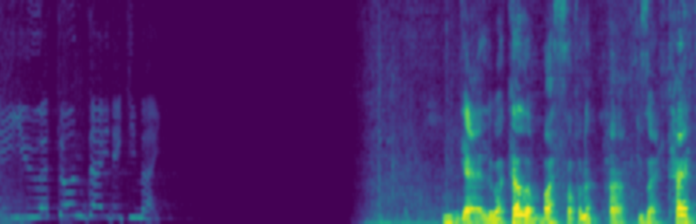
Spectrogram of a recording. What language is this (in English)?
Turkish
